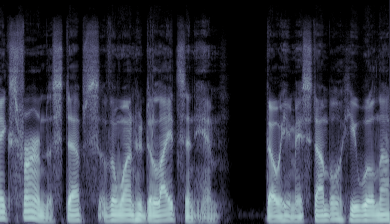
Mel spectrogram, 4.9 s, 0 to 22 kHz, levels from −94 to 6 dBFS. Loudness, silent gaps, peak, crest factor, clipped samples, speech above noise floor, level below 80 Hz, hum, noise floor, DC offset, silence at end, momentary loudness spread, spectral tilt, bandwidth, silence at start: -21 LUFS; none; -4 dBFS; 16 dB; under 0.1%; 52 dB; -36 dBFS; none; -73 dBFS; under 0.1%; 0 s; 9 LU; -7 dB/octave; 14 kHz; 0 s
